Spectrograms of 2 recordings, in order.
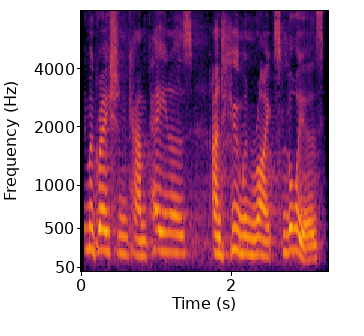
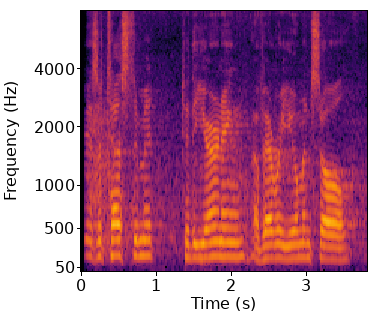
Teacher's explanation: For me, the words human, huge, and humour begin with a Hu sound. But in New York accents, the H is dropped and we're left with U.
